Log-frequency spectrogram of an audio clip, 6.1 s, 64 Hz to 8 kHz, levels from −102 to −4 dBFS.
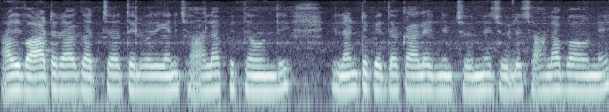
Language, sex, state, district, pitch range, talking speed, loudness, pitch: Telugu, female, Andhra Pradesh, Chittoor, 155-165 Hz, 165 wpm, -17 LUFS, 160 Hz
